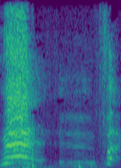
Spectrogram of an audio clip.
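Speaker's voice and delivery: high, loud, startled outburst. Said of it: "you're like".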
